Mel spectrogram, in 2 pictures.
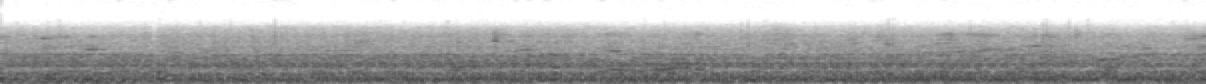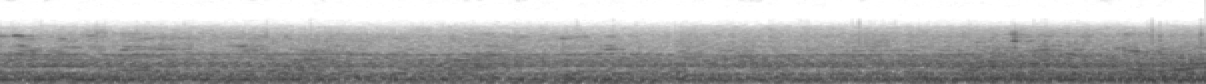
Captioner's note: background chatter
